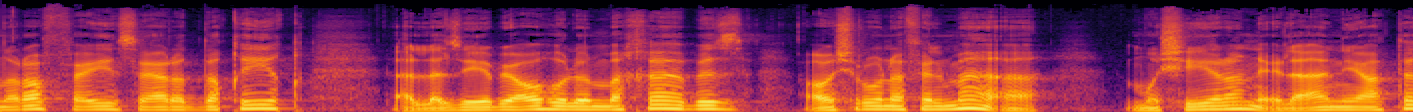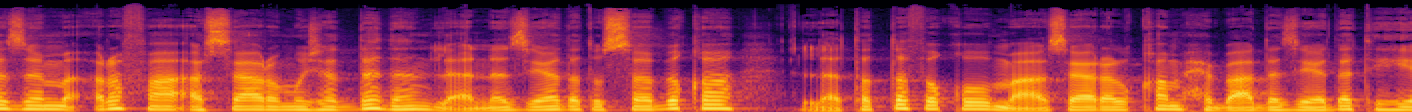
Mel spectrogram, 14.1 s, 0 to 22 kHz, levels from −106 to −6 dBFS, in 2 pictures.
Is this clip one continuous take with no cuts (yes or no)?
yes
